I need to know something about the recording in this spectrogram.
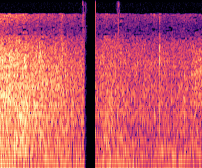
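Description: Steady low rumbling background noise on a phone microphone, broken by a brief complete dropout just before a second in.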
